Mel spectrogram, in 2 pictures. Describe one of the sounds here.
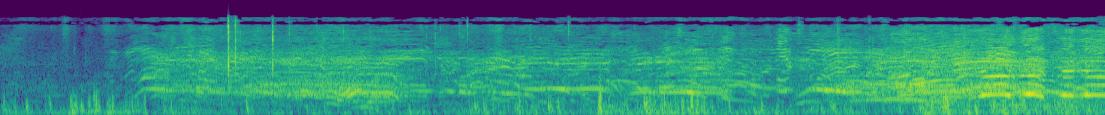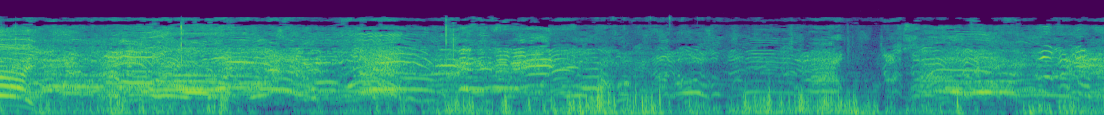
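A crowd of men and women cheers and shouts outdoors.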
